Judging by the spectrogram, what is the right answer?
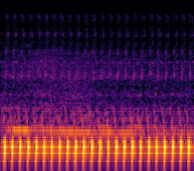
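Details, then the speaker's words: Yamaha New Vixion Lightning (NVL) at idle, clatter traced by probing to the cylinder head, clutch side smooth: rough, evenly spaced klitik clatter about nine beats a second from the top end; fault in cam chain, tensioner or rocker arm area. "ini ternyata di bagian headnya ya di bagian keteng atau di templarnya di rocker armnya ada masalah ya"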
